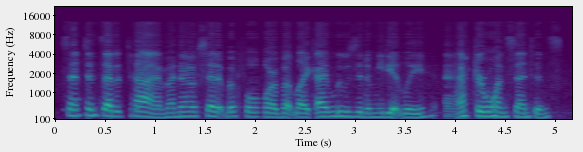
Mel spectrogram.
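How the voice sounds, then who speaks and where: A man's voice: a little high, a little fast, a little mellow, no room sound, poor audio. A man co-hosting a voice-call chat, teasing and joking with the guests. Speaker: co-host. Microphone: video call.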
